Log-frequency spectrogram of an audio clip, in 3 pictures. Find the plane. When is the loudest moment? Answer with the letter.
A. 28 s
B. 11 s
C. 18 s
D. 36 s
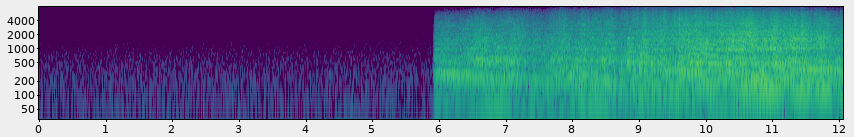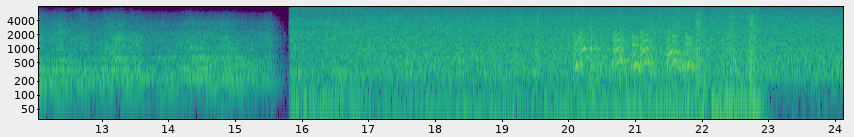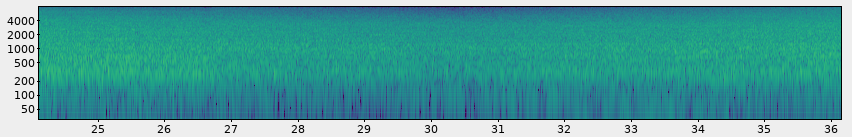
B.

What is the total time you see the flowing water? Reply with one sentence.
You can hear the flowing water for 20 seconds altogether.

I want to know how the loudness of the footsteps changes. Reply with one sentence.
The loudness of the footsteps goes up.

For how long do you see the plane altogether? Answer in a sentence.
You can hear the plane for 10 seconds altogether.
